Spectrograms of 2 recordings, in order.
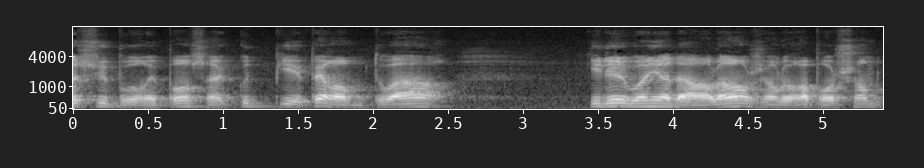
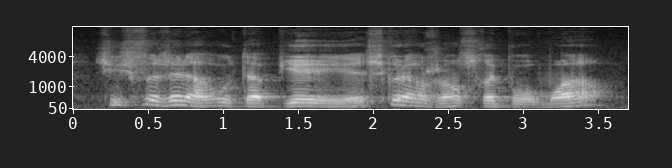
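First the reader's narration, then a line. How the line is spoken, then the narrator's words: Insinuating question. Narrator (French): demanda Jacquet d'une voix insinuante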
